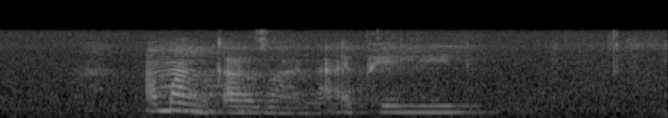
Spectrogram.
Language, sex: Xhosa, female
